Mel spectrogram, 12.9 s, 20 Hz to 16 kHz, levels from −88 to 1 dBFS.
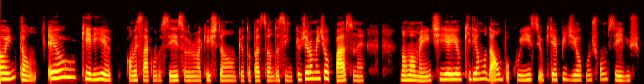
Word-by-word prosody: Oi, 255 0 +6
então, 230 - -1 0.2
eu 330 +3 +5
queria 240 -4 +3 0.3
conversar 200 -2 -1
com 195 +1 -10
você 195 +1 -2
sobre 190 -1 -5
uma 190 0 -5
questão 190 0 -3
que 190 - -9
eu - - -7
tô 185 - -9
passando 185 0 -4
assim, 195 -1 -6
que 235 - -4
eu - - -3
geralmente 275 +3 +3
eu 280 - +8
passo, 200 -6 +3
né, 190 -1 -7 0.7
normalmente, 205 -1 0
e 240 0 +4
aí, 240 0 +6
eu 240 0 +4
queria 250 0 0
mudar 265 -1 +1
um 235 +2 -3
pouco 215 -2 -7
isso 215 +2 -4
e - - -3
eu - - -5
queria 225 +1 -2
pedir 220 -3 -6
alguns 210 0 -6
conselhos. 200 -5 -6
210 Hz, 170 wpm, -23 LUFS, 190-245 Hz, 0.7 s, eu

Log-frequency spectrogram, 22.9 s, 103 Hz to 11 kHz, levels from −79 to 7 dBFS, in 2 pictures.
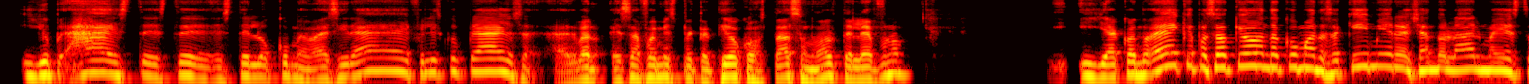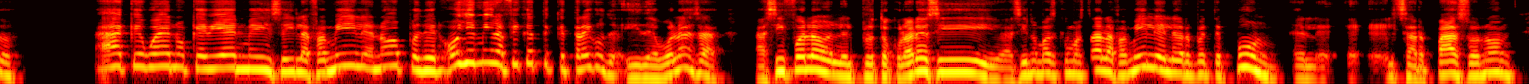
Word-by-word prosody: Y 165 -2 -4
yo 175 0 +2
pe 160 - -9
ah, 195 +1 +2
este 165 -1 -5
este 145 -2 -6
este 130 +6 -5
loco 150 +1 -6
me 140 -4 -6
va 125 +2 -7
a - - -2
decir: 150 +5 -4
"Ay, 220 +1 -4
feliz 185 +1 -7
cumpleaños", 210 -3 -1
eh, 135 - -11
ay, - - -9
bueno, 130 -1 -1
esa 130 +4 -2
fue 150 +1 -1
mi 155 - 0
expectativa 145 +1 -1
cuando 130 -3 -2
estaba 145 +5 -3
sonando, 135 0 +1
el 160 - -2
teléfono. 155 +6 -2 1.0
Y - - -20
y, 160 -1 -1
ya 155 -1 0
cuando, 180 +1 0
ey, 280 +5 +3
¿qué 280 - -6
pasó? 265 0 +1
¿Qué 280 - -3
onda? 280 -3 +1
¿Cómo 265 0 -2
andas? 220 -8 +1
Aquí, 270 +9 -3
mira, 275 -2 -3
echando 230 +3 0
el 230 - -2
alma 230 0 0
y 225 - +1
esto. 175 -6 -4 0.6
"Ah, 280 0 +3
qué 280 - -3
bueno, 275 -1 0
qué 250 +1 0
bien", 255 0 +3
me 245 - +3
dice: 220 -3 +3
"¿Y 210 - +1
la 200 -3 +1
familia? 260 +8 +1
¿No? 280 +3 -1
Pues 235 -5 +1
bien". 220 -1 +5
"Oye, 320 +7 +5
mira, 335 -3 +2
fíjate 315 -3 -4
que 245 - -5
traigo 245 +3 -1
de", 170 -4 -4
y 145 +1 -2
de 145 -1 0
volada, 205 - +1
o - - -3
sea, 160 -8 -2 0.2
así 210 +11 +4
fue 240 +2 +4
lo 230 -4 +6
el 160 -4 +1
protocolario 160 +5 +3
así 200 -7 +4
así 140 +7 -2
nomás 185 0 -1
como 185 0 -4
esta 200 +7 +2
la 205 -4 +2
familia 240 +8 +2
y 210 - +3
de 195 -1 +1
repente 175 -1 -3
pum 215 - +2
el 140 -1 -8
e - - -14
e - - -14 0.2
el - - -7
zarpazo, 180 -2 +3
¿no? 195 -1 0
190 Hz, 240 wpm, -23 LUFS, 155-240 Hz, 1.0 s, lo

